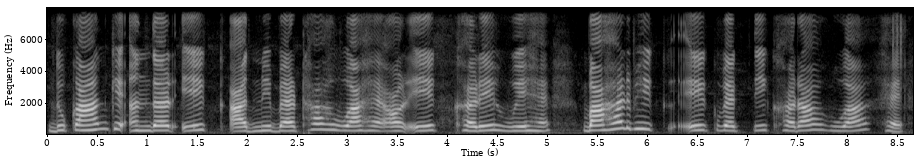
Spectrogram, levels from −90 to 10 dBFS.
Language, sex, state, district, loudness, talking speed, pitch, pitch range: Hindi, female, West Bengal, Alipurduar, -18 LUFS, 140 wpm, 295 Hz, 275-325 Hz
